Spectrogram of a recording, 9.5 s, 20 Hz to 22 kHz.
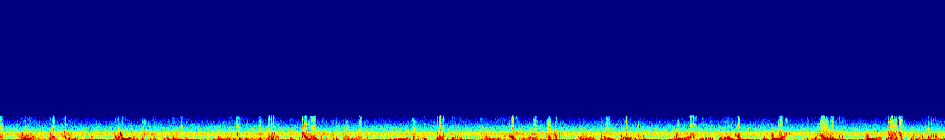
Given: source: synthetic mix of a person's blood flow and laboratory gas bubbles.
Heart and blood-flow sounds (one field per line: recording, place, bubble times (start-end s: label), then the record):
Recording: Doppler ultrasound of blood flow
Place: precordium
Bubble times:
0.00-0.06 s: bubbles
0.16-0.97 s: bubbles
1.10-1.94 s: bubbles
2.10-3.72 s: bubbles
3.88-3.92 s: bubbles
4.10-4.65 s: bubbles
4.79-5.63 s: bubbles
5.75-6.48 s: bubbles
6.69-7.17 s: bubbles
7.21-7.46 s: bubbles
7.61-7.71 s: bubbles
7.77-7.92 s: bubbles
8.01-8.46 s: bubbles
8.83-9.06 s: bubbles
9.19-9.46 s: bubbles
From the record:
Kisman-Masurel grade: 342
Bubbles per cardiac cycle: rolling drumbeat, 9 or more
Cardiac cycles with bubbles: 100%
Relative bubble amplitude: moderate (0.250 to 0.450)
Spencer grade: 3 (all of the cardiac periods contain showers or single bubble signals, but not dominating or overriding the cardiac motion signals)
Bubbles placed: anywhere in the cardiac cycle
